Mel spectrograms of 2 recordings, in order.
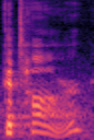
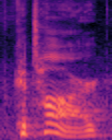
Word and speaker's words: Qatar: Q doesn't appear too often, unless we're talking about articles about Qatar, which, as I mentioned on Discord last night, we somehow are able to read Qatar, right?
